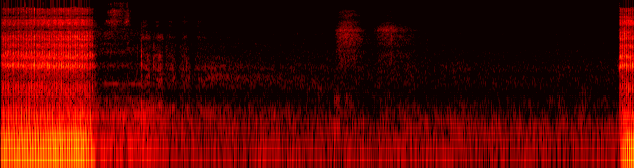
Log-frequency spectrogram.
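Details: Callie, a Neapolitan Mastiff, snoring very loudly: a deep, rumbling, low-pitched snore lasting about a second, a long quiet gap of soft breathing, then the next heavy snore starting at the end.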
